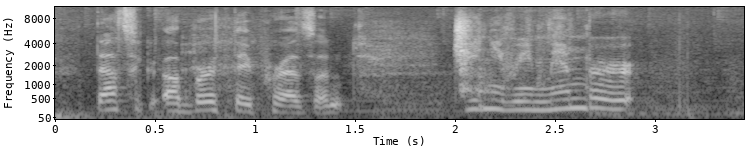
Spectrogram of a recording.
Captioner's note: breathing hard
